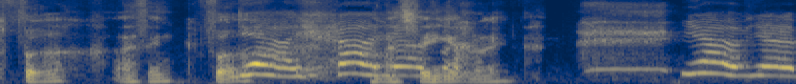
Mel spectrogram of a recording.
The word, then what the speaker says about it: pho: Pho, I think.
